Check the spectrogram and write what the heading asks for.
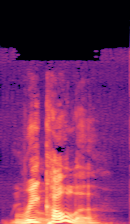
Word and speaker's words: Ricola: Ricola? Is that how you said that? – How do you say it? – Ricola.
